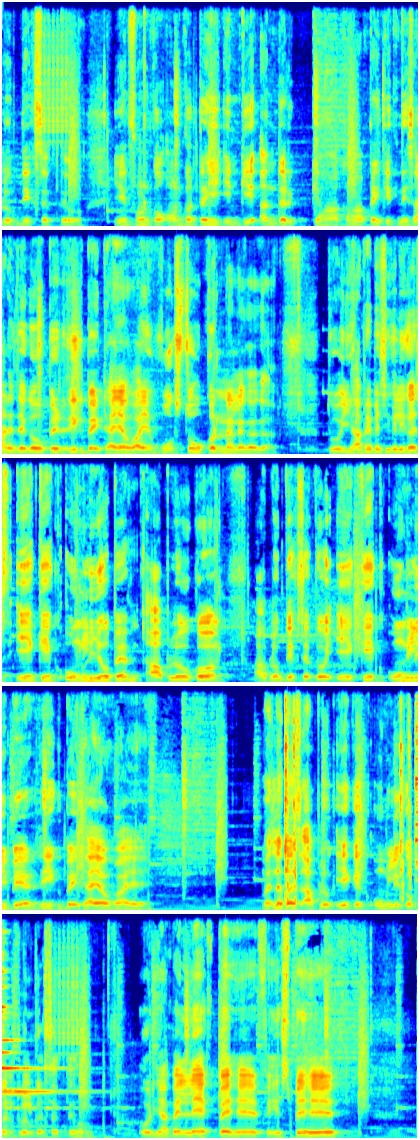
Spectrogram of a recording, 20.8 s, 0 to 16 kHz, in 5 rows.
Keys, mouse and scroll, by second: 7.9-9.7 drag, 9.7 scroll up 1, 11.1-11.5 scroll down 1, 16.4-19.8 drag, 19.8-20.2 scroll down 1, 20.3-20.7 scroll up 1.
